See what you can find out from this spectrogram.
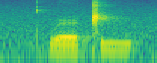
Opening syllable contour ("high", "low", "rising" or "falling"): low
